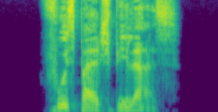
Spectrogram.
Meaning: genitive singular of Fußballspieler
- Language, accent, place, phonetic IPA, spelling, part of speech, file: German, Germany, Berlin, [ˈfuːsbalˌʃpiːlɐs], Fußballspielers, noun, De-Fußballspielers.ogg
